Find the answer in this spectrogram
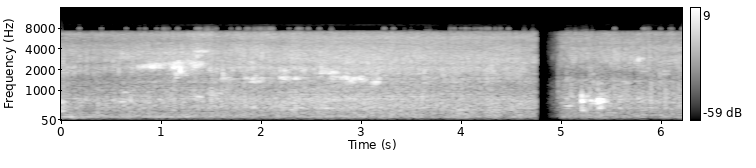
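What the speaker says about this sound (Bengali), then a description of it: "মাছগুলো আমি সুন্দর লাল লাল করে ভেজে নিয়েছি" Lote fish (Bombay duck) sizzle and crackle steadily in hot oil, a dense, close hiss that drops out briefly near the end before resuming.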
